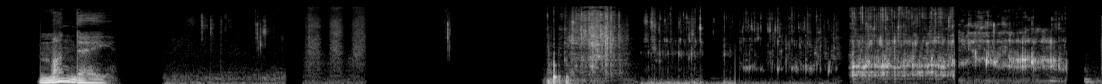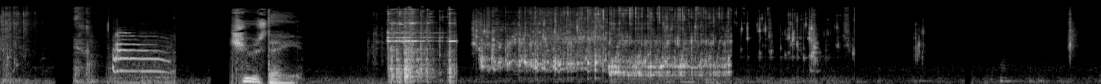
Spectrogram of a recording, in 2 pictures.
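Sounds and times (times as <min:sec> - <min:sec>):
liquid pouring into glass bowl: 0:06.4 - 0:10.7, 0:15.7 - 0:19.6.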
